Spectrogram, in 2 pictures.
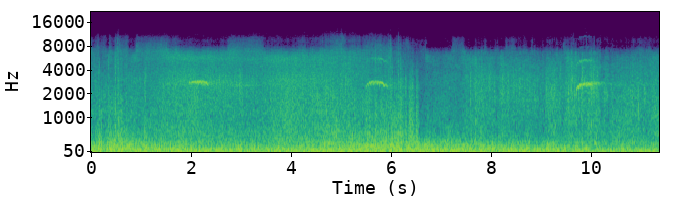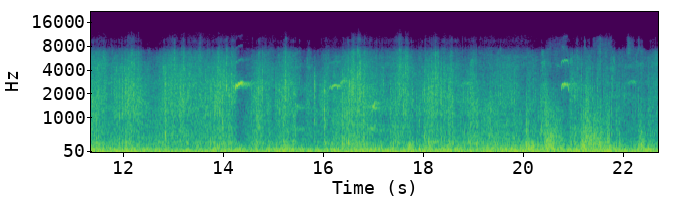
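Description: Bike tyres crunch and skid over dry dirt and stones.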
